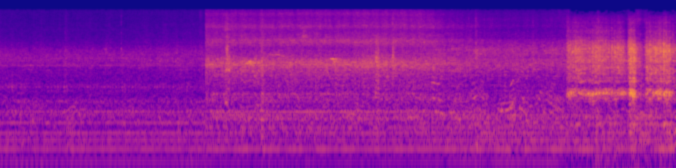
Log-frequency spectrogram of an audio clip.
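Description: An engine running steadily at idle, a low even hum, under the chatter of a crowd. Near the end a louder, rougher stretch with sharp clicks and clatter rises over it.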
